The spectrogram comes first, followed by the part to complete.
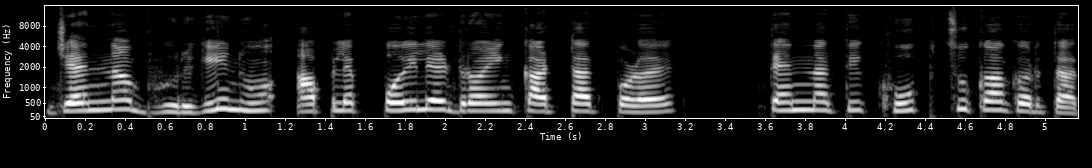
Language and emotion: Goan Konkani, neutral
